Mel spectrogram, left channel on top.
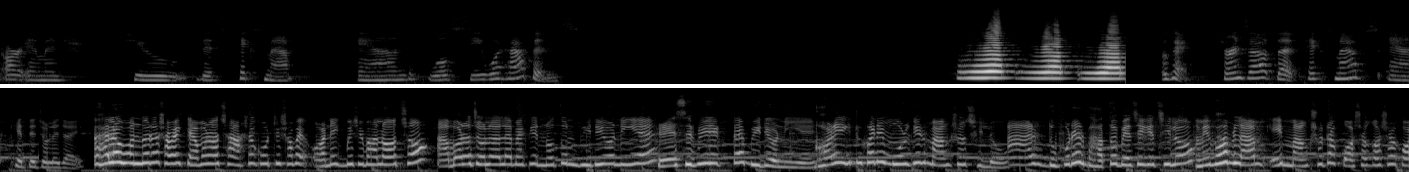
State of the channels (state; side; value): different; both; correlation 0.00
